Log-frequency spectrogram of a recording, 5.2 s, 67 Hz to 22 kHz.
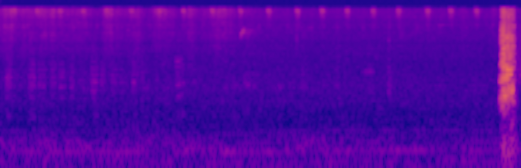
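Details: Quiet, steady panting from Midnight, a black dog who arrived as a starving, frightened stray in December 2017 and was later adopted, ending in a sudden loud knock against a constant low background hum.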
